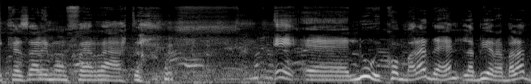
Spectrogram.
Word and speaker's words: Baladin: Siamo allo stand Baladin, si dice Baladin, è scritto Baladin ma si dice Baladin. – C'è chi lo pronuncia in entrambi i modi.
